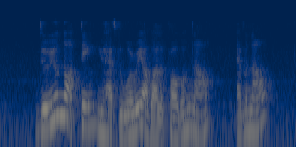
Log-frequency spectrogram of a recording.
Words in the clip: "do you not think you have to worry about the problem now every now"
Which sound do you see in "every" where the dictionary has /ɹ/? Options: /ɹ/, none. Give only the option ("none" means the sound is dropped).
none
